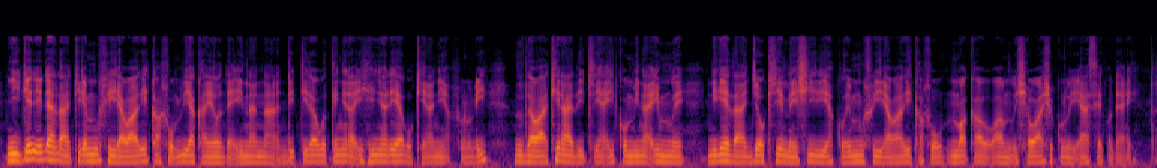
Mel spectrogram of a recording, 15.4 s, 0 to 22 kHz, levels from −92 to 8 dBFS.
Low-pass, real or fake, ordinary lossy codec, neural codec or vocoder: 9.9 kHz; fake; MP3, 64 kbps; autoencoder, 22.05 kHz, a latent of 192 numbers a frame, VITS, trained on many speakers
